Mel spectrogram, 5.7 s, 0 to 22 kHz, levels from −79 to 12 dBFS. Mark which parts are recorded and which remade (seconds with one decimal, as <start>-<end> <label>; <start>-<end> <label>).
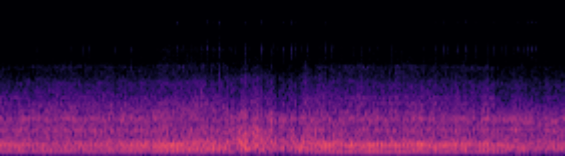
0.0-1.0 recorded; 1.0-2.3 remade; 2.3-5.7 recorded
